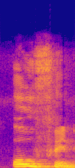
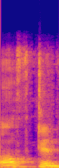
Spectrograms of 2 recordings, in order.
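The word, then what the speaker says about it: often: জানো এফডবলি ফ্রি মানি টাকা এটাও তোমরা জানো ওফেন এটা উচ্চারণ অনেকে অফটেন পড়ে আমরা ওফেন পড়ব ঠিক আছে ওফেন মাঝে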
